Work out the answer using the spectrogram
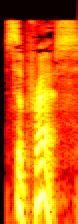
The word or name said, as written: suppress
